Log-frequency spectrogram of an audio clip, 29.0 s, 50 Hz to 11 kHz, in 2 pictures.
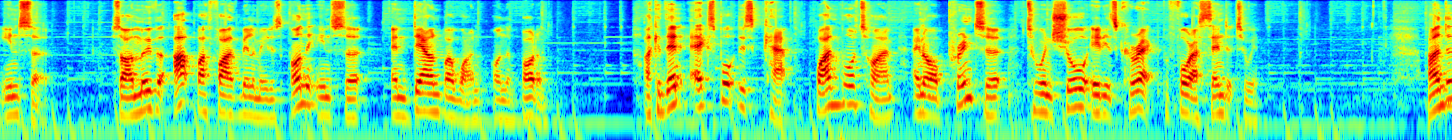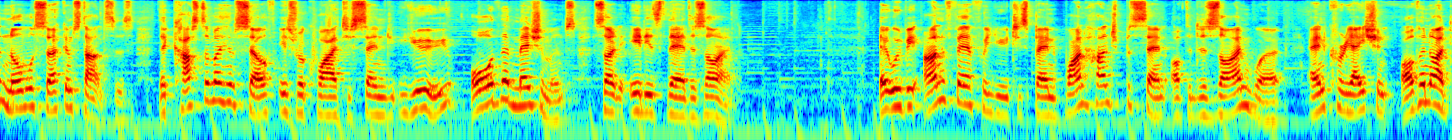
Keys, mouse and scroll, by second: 3.0 b, 3.4-5.4 right drag, 3.7 b, 4.4 g, 7.0 Tab, 7.9 Tab, 9.0 Tab, 9.3-10.9 middle drag, 9.7 z, 11.7 middle click, 12.4 t, 14.4-16.3 drag, 17.4 t, 18.9-20.9 middle drag.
